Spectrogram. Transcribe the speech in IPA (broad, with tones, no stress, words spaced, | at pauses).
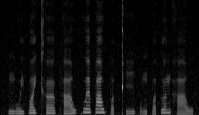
ŋuː˨jpɐ˥j kʰœː˧pʰaː˨˥w kʷɛː˥paː˥w pɐ˨t̚kʰiː˨˧pʊ˨˥ŋ pɐ˨˥t̚lɵ˥nhaː˨w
